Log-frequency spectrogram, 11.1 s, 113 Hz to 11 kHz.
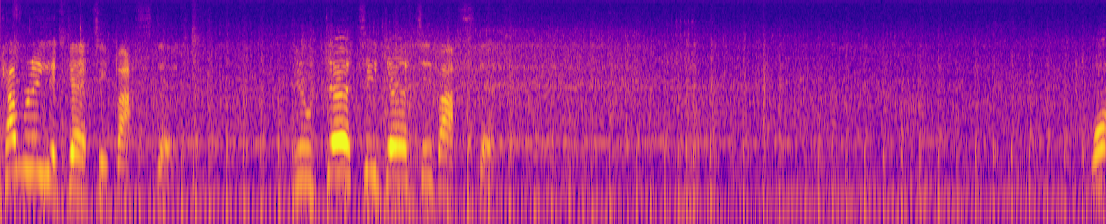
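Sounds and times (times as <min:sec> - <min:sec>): vehicle engines idling: 0:00.0 - 0:11.0.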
